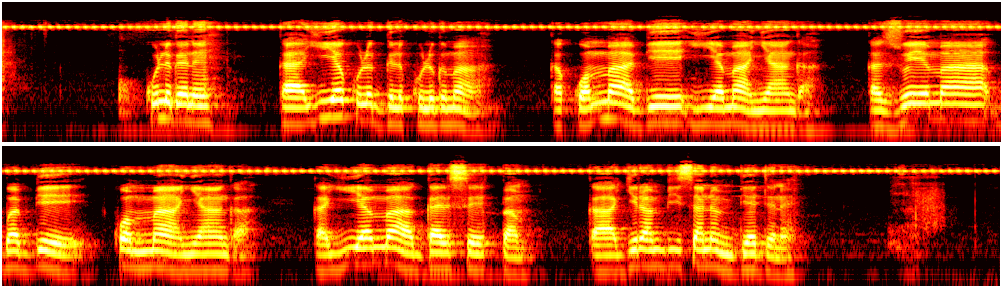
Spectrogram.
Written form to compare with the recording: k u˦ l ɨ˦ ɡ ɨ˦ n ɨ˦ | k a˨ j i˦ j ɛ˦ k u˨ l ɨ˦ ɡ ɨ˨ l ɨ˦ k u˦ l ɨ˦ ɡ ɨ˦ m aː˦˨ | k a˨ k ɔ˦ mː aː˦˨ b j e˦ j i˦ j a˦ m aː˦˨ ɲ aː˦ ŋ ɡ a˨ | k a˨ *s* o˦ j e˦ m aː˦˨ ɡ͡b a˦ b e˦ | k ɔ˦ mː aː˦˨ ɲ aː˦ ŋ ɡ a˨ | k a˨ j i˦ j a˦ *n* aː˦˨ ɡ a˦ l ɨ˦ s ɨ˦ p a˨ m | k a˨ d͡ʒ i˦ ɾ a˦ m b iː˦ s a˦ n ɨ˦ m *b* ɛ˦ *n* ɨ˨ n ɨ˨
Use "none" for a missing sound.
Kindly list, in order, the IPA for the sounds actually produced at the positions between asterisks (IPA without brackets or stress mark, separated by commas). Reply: z, m, b, d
